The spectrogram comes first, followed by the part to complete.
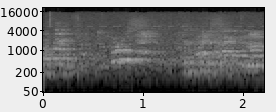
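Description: Indistinct conversation of several people in a room, voices overlapping, with a louder raised voice about a second in.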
